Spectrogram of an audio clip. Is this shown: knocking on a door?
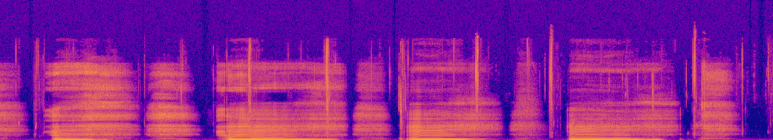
no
